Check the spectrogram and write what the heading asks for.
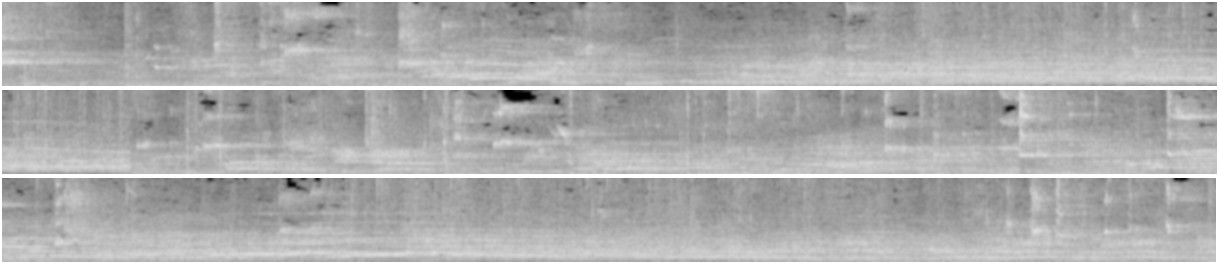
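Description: Live court sound of a basketball game in a gymnasium: the ball bouncing on the hardwood floor again and again, under a steady mix of players' and spectators' voices in the hall.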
